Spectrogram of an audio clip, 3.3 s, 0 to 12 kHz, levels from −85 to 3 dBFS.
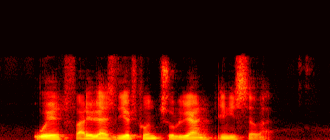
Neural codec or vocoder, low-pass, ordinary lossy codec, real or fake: codec, 16 kHz, 1 kbps, FunCodec, trained on Chinese and English, 50 frames a second; 7.2 kHz; AAC, 64 kbps; fake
